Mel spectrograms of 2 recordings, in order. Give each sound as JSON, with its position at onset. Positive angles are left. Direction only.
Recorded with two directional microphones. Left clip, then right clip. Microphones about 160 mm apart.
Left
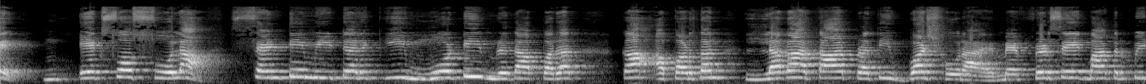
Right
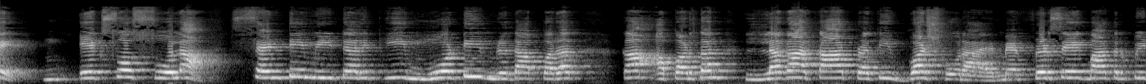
{"t": 0.8, "sound": "speech", "side_deg": 30}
